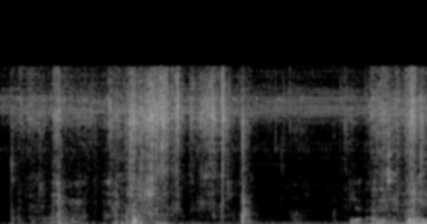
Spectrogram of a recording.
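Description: Close crinkling and crackling of bubble wrap plastic being unwrapped from a seed tin parcel, in irregular bursts under ongoing speech.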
